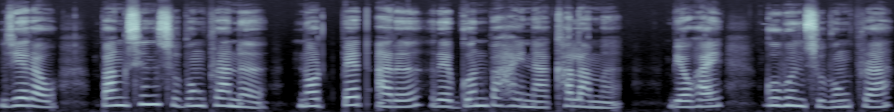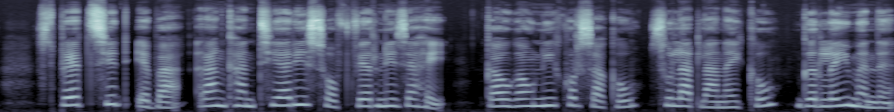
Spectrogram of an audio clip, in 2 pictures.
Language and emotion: Bodo, neutral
